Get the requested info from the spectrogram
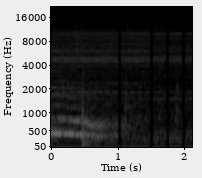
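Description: A single drawn-out vocal note that slides down in pitch and fades away within about a second, with a click about half a second in; after it there is only faint room sound.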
